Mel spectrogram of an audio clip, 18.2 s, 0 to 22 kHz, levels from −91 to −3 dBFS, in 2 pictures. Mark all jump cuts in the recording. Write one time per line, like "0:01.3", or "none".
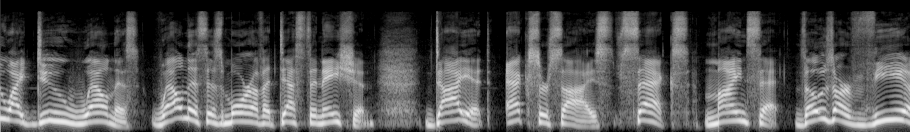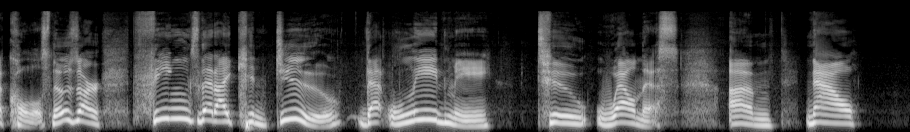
none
